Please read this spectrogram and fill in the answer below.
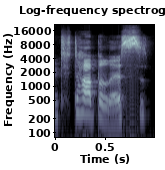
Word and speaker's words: Tatopoulos: Well, technically, wouldn't it be Dr. Tatapalopaticus? Tettopolis. Dr. Tatopoulos. Tatopoulos. It would be Dr. Tatopoulos.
